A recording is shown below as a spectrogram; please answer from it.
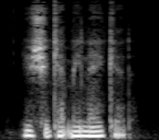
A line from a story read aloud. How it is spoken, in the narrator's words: she whispers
